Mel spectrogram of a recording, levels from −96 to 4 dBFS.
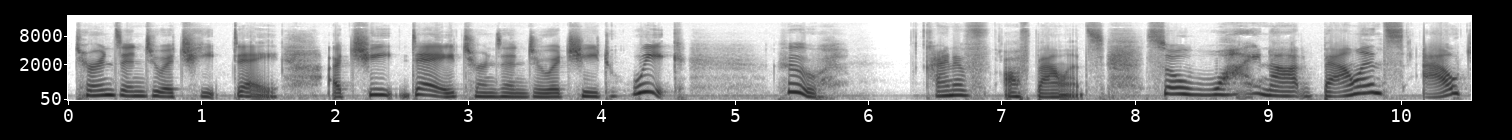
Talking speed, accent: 130 wpm, American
